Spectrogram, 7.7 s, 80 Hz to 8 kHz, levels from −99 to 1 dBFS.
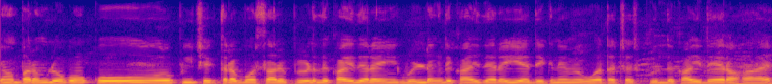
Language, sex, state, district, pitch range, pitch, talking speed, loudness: Hindi, male, Bihar, Madhepura, 135-145 Hz, 140 Hz, 225 wpm, -24 LUFS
